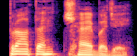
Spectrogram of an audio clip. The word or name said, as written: प्रातः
